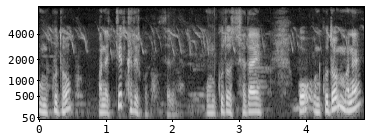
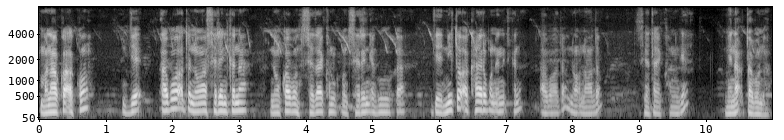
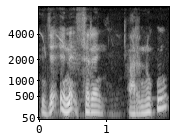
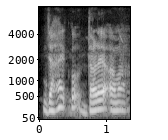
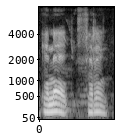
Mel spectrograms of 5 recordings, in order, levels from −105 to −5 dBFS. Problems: constant background noise, continuous background conversations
